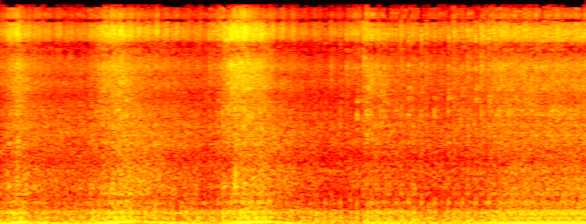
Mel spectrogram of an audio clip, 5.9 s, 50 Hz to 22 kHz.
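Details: 1979 Jeep J20 V8 with dual exhaust, low compression after a year sitting: deep, uneven chugging with an irregular lumpy beat as it revs, a steady miss from weak compression on some cylinders.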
